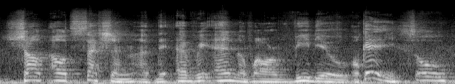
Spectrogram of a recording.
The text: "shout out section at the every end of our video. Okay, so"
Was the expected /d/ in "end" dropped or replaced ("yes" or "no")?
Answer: no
